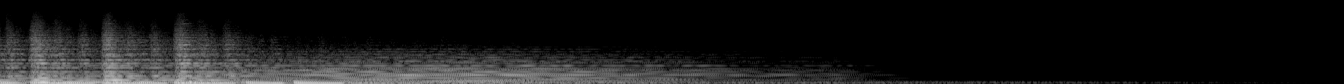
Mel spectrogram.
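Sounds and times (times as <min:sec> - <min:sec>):
flute melody: 0:00.0 - 0:08.5.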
